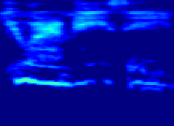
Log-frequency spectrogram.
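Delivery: hushed, soft whisper, very quiet. Quoting a movie scene where a character whispers in her ear: imitating a whisper. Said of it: "he's whispering in her ear".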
